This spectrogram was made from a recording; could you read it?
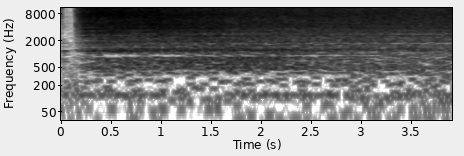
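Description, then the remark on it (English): A loud, steady sizzle as blended spice paste hits hot oil with crackling black cumin (shahi jeera) in a pan, bursting in suddenly and holding as a dense, crackling hiss for several seconds, with no voices. “When your cumin crackle, add the blended paste to it.”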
